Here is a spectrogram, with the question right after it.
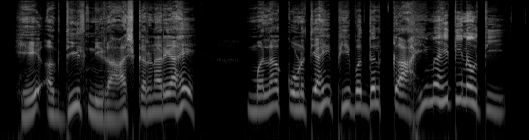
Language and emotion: Marathi, disgusted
